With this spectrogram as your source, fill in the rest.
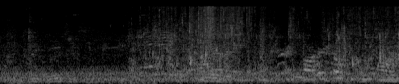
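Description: Water splashes underfoot as a small child wades.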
